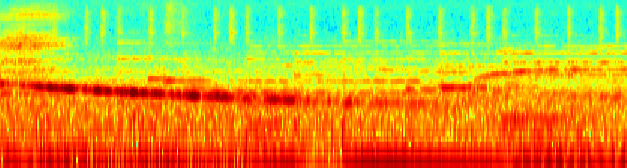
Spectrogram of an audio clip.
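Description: A siren wails in a descending sweep, faint and distant, then rises again under a low background hum.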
